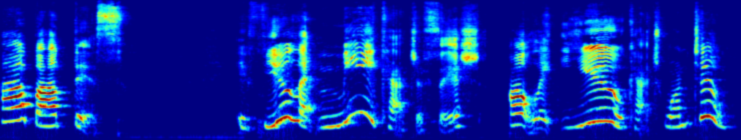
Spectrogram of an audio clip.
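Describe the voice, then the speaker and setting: A woman voicing a determined, easily exasperated bear in a children's storybook, with emphatic, drawn-out exclamations. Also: sits high, big pitch swings, fairly bright tone, exaggerated voice. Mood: bargaining.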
